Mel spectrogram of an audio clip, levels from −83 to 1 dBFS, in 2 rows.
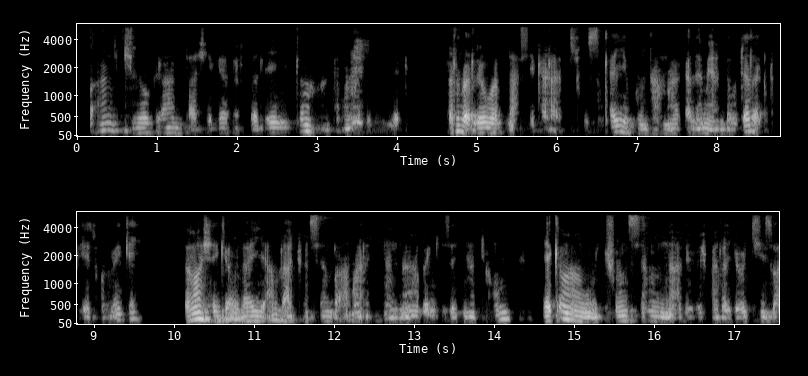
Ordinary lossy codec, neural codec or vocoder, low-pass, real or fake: MP3, 48 kbps; vocoder, 22.05 kHz, 80 mel bands, WaveNeXt; 5.4 kHz; fake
